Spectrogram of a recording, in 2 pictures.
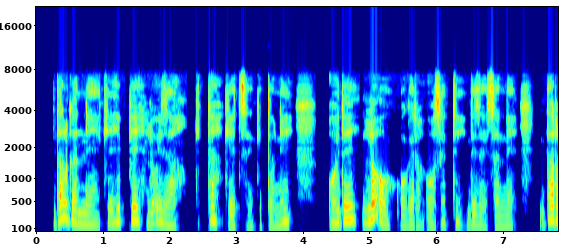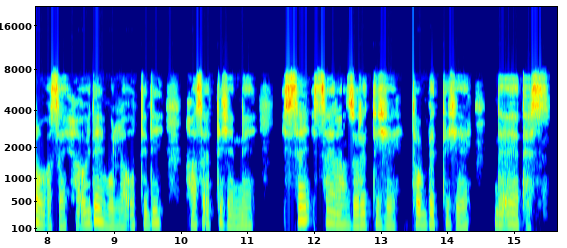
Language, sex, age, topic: Gamo, male, 25-35, government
